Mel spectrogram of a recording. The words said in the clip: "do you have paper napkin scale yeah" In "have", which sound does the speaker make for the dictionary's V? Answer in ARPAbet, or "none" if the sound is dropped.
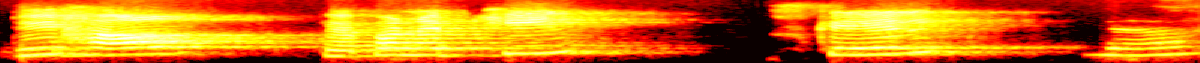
W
